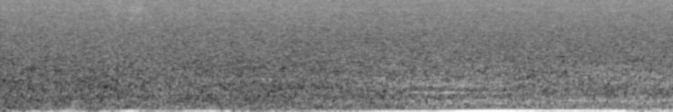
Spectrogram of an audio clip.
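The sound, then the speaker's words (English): Low rumble of cars going by outside, faint at first and then swelling to a louder pass before easing slightly, with steady background hiss and no voices. “And thoughts come and go, and sensation like the cars.”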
